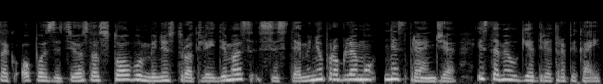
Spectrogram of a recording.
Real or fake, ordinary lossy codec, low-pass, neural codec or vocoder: real; AAC, 24 kbps; 10.8 kHz; none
